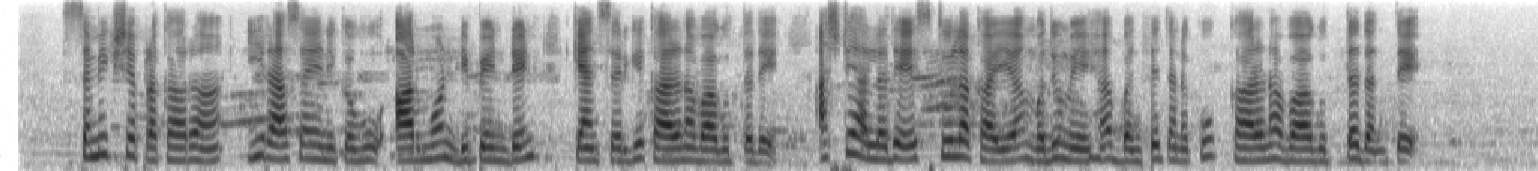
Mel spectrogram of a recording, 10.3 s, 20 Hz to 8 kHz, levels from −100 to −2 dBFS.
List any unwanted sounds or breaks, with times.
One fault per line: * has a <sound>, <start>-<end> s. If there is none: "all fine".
* has a dropout, 7.6-7.7 s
